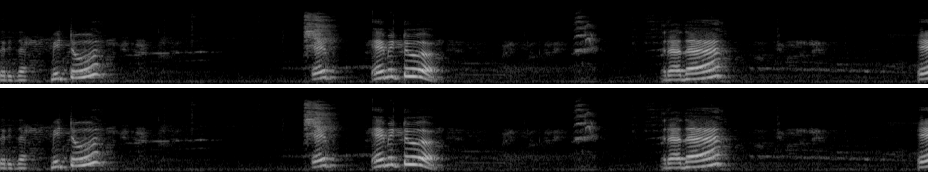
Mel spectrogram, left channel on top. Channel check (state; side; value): identical; both; correlation 1.00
